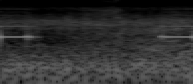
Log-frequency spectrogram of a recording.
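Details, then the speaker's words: Repeated steady high-pitched alarm tones from a bedside monitor, triggered when the patient moved his elbow, over room noise; patient hospitalized with fever and suspected infection, arterial line and ports placed. "I'm gonna move this elbow too much it's a signal that and then we got alarms"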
